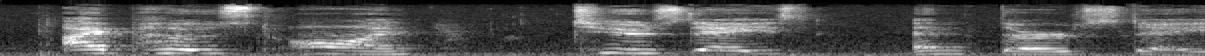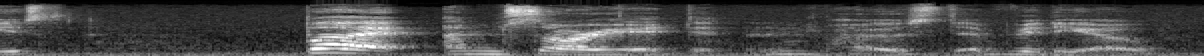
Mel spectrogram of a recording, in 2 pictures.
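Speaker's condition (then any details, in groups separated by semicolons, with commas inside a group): Cerebral palsy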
